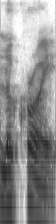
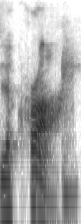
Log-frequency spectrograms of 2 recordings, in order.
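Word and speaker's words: Lacroix: talk about Defender and apparently it's not lroy it's LCRA so I'm G to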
